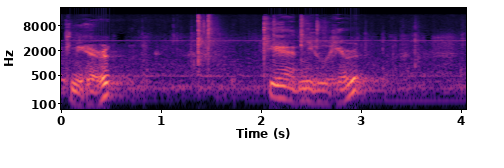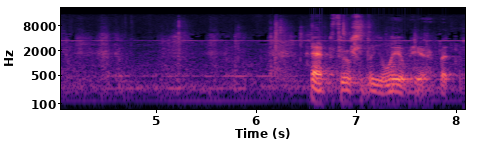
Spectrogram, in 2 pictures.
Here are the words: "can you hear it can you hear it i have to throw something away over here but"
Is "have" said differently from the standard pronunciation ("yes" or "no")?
yes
